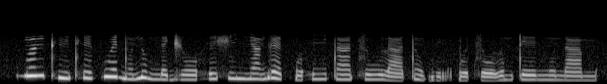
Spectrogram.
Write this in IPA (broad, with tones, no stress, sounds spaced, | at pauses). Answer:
b ã˦ ŋ tʰ ĩ˨ tʰ e˨ kʷ ɛ˦ d ũ˨ n u˦˨ ŋ ɛ˨ d͡ʒ oː˨ h ɪ˦ ʃ i˦ ɲ ã˦ ɡ ɛ˦˨ k͡p ʊ˨ h iː˦ t ã˦ t͡s uː˦ l aː˨ t ũ˦˨ ɓ i˨ r k͡p ʊ˨ t͡s oː˨ l ʊ˦ m t eː˦ ŋ ũ˦ n a˦ m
